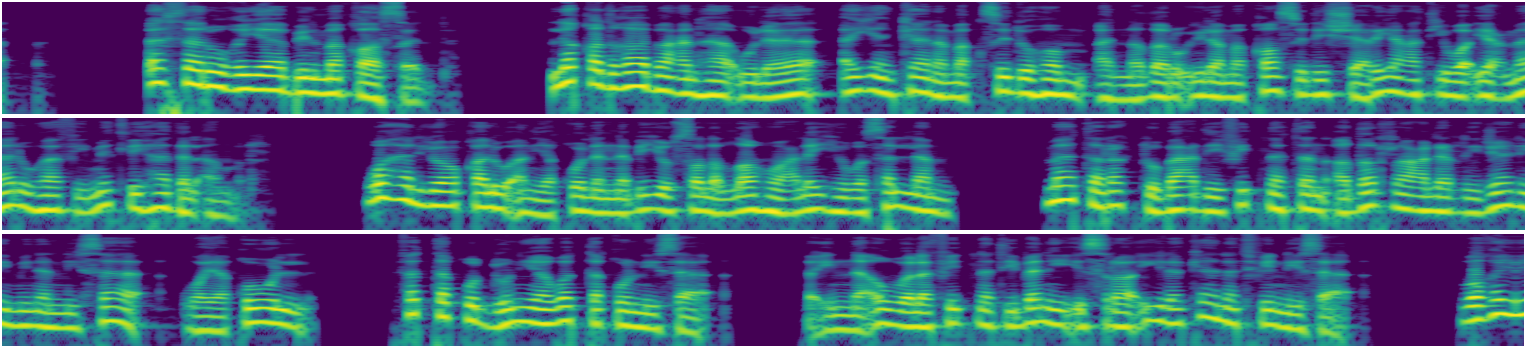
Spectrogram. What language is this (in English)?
Arabic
